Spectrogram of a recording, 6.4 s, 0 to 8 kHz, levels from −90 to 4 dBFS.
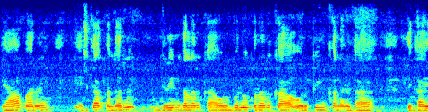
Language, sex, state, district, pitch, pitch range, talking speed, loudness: Hindi, male, Haryana, Jhajjar, 150 Hz, 145-155 Hz, 170 wpm, -16 LUFS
